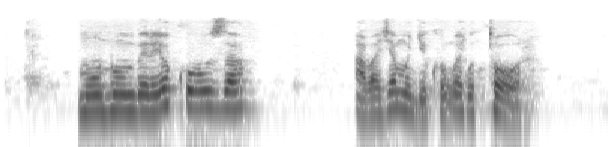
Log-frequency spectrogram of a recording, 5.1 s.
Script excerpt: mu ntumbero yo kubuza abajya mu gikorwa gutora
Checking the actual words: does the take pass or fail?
pass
